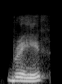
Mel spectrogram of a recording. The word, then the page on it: brave: Indian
